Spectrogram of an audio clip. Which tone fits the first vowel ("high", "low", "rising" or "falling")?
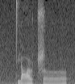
falling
